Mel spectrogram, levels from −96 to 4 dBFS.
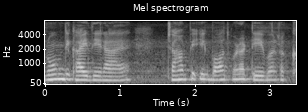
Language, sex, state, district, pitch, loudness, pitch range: Hindi, female, Chandigarh, Chandigarh, 210 Hz, -18 LUFS, 200-230 Hz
